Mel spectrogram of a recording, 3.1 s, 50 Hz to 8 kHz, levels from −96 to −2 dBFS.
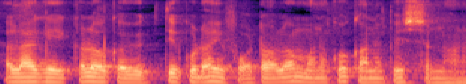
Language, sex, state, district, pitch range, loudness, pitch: Telugu, male, Andhra Pradesh, Sri Satya Sai, 105-115 Hz, -17 LUFS, 110 Hz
